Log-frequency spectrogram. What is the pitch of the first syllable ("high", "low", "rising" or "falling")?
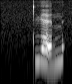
low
